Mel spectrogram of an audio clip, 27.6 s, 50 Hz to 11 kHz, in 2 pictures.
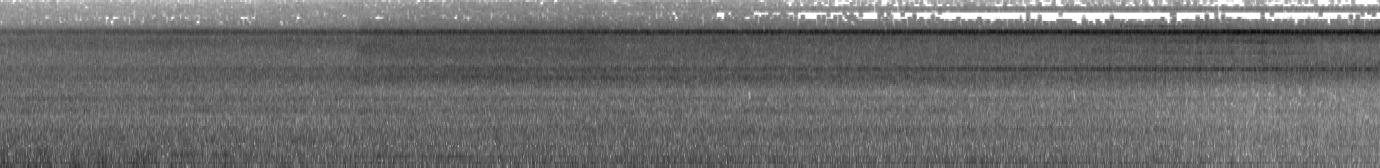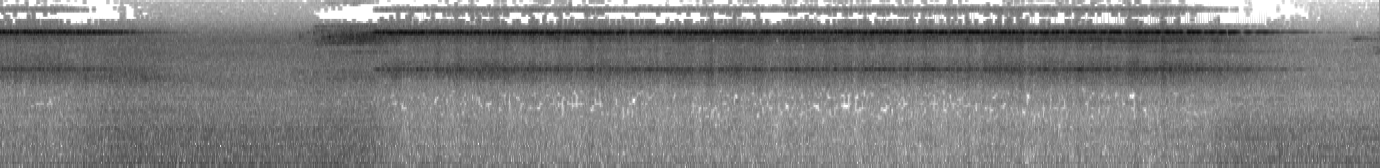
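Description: E7-series Shinkansen train braking to a stop: a loud, steady high-pitched squeal over the rolling rumble of the cars. The squeal breaks off for about two seconds past the middle, comes back, and cuts off near the end as the train halts.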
